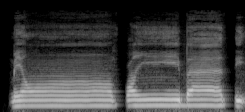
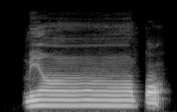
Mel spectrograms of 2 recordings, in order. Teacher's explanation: Baik, selanjutnya yang ini yang saya buletin lagi itu ketika dengung karena nun sukun bertemu hurufnya huruf tebal, huruf to. Berarti ini ikhfanya tebal.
